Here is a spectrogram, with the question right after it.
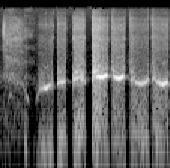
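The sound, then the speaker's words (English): A person whistles a short, wavering tune of about seven breathy, uneven notes, fairly loud, with audible air noise and unsteady pitch that makes it sound amateurish. “Most people can't whistle well.”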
